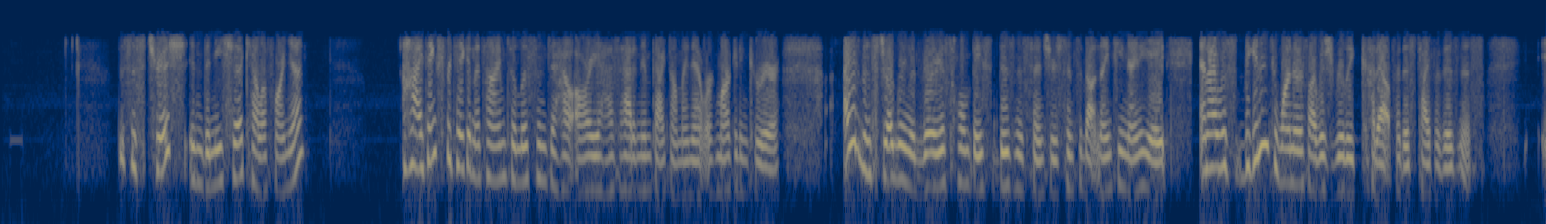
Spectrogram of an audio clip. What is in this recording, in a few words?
Testimonial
